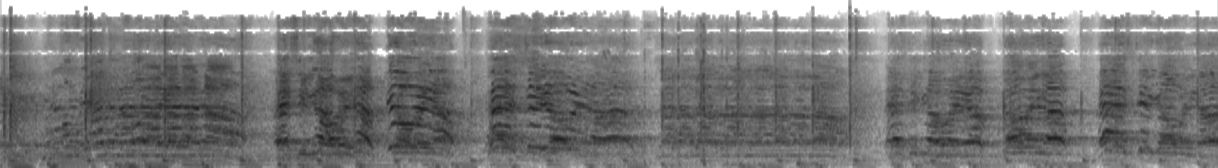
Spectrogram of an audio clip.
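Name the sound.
crowd cheering in celebration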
